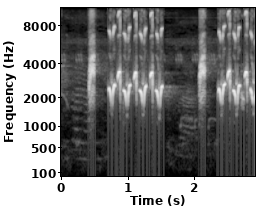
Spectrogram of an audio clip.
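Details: Sooty-headed bulbul singing 'gacor full isian' as tutor song for young birds: a loud rasping note followed by a quick run of about eight bright V-shaped chirps, then the same pattern repeated.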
